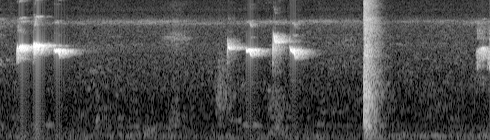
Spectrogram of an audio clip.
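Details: Four-month-old sooty-headed bulbul singing a song filled with rengganis imitation: bright descending whistled phrases in short bursts, interrupted once by a sharp knock, then one more whistle at the end.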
